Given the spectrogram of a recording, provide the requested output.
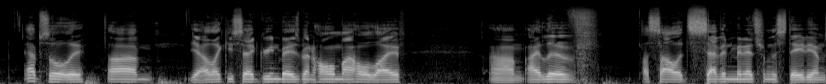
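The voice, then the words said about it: Slight regional accent. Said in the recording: “people hear the accent mm-hmm. a little bit. It's not too crazy”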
